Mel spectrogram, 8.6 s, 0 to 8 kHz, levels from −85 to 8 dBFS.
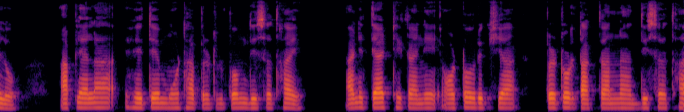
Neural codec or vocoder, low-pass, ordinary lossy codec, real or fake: none; none; none; real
